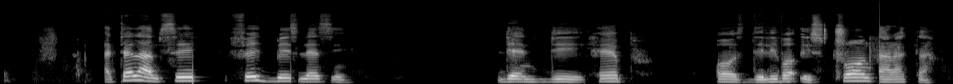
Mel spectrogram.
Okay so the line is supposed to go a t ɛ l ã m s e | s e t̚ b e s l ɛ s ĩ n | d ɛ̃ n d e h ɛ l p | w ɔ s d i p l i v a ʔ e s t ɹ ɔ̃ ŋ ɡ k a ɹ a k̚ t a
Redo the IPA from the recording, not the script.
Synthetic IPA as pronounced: a t ɛ l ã m s e | f e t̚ b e s l ɛ s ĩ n | d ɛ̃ n d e h ɛ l p | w ɔ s d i l i v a ʔ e s t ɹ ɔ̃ ŋ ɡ k a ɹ a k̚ t a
